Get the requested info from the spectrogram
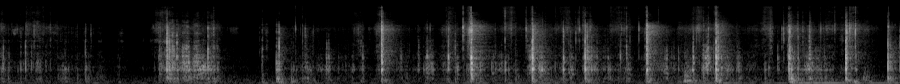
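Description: Battle Spirits trading cards being handled and flipped one at a time. After a quiet opening stretch comes a brief rustle, then a run of irregular, sharp snaps and slides as each card is pulled off the stack.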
